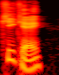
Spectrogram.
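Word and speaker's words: Kiké: I talked about Kike because it's pronounced Kike. But the spelling of his name can be misconstrued if you're not saying it with the accent.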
